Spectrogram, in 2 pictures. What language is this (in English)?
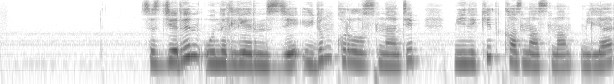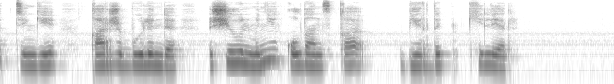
Kazakh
